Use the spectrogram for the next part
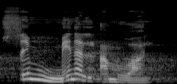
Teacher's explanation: تنوین کے بعد ادغام مع الغنہ کے 4 حرفوں میں سے میم ہے تو یہاں غنہ کر کے پڑھیں گے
